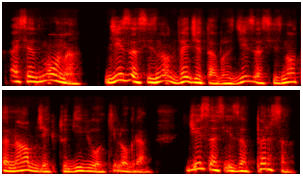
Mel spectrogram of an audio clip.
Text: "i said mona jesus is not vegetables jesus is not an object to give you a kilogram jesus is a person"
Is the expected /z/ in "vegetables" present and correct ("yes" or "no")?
no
